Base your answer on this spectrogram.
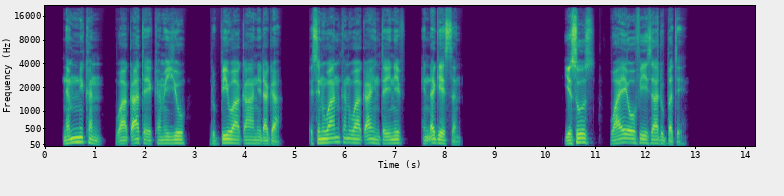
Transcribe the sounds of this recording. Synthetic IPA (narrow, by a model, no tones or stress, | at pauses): nɐmnɪkɐn | waːkʼaːt̪ɐʔɛkɐmɪjːuː | d̪̥ʊbːiːwaːkʼaːnɪᶑɐɡaː | ʔɪsɪnwaːŋkɐnwaːkʼaːhɪnt̪ɐʔɪniːf | hɪnᶑɐɡe̞ːsːɐ̰n | jɛsuːs | waːʔe̞ːɔfiːɪs̬aːd̪ʊbːɐt̪ɛ̰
